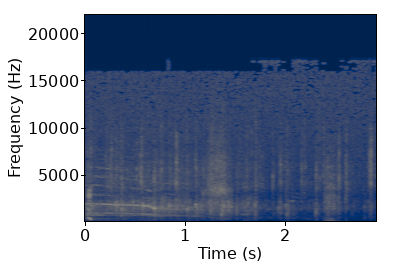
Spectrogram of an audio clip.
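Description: A crowd breaks into brief applause, a dense patter of clapping with a shrill whistle rising over it early on, then thinning into scattered claps and crowd murmur.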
